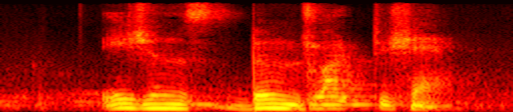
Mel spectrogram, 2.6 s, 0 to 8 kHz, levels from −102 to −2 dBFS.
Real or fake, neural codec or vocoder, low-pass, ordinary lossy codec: fake; codec, 16 kHz, 1 kbps, X-Codec, HuBERT features, trained on balanced general audio; 7.2 kHz; MP3, 48 kbps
